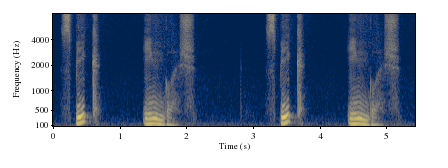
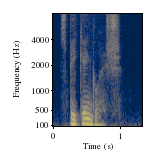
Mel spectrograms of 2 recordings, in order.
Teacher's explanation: And notice that the noun English starts with a vowel sound, e, e, e. Americans generally link the last sound in speak with the first vowel sound in English. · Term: linking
